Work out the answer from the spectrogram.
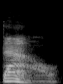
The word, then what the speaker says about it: Tao: Chinese use the uh pronounce the word Dao as if with a d not with a t but it's spelled t-a-o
